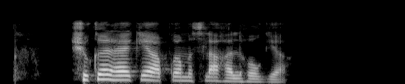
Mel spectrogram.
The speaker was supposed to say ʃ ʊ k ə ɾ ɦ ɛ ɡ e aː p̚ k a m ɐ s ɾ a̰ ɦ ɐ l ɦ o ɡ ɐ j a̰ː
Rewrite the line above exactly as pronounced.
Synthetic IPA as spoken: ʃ ʊ k ə ɾ ɦ ɛ k e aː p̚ k a m ɐ s l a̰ ɦ ɐ l ɦ o ɡ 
